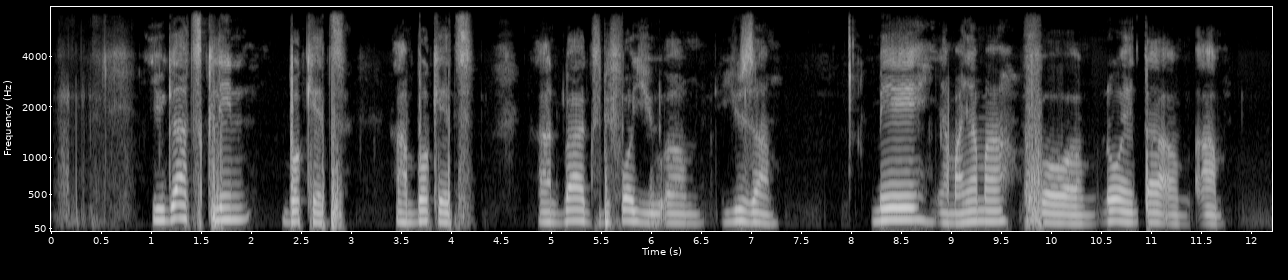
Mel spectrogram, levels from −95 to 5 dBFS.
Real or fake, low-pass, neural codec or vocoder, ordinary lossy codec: real; 7.2 kHz; none; none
